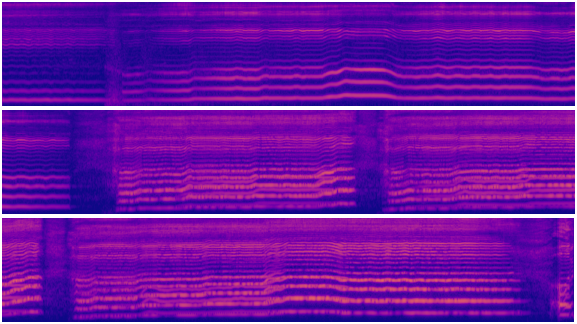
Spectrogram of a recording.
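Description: Female a cappella nasyid group humming wordless long-held notes. A single melody line at first, then from about a third of the way in several voices move together in close harmony, with a few short breaks between phrases.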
